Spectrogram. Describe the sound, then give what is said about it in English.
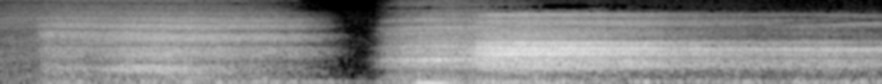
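A person takes a slow, deep breath in, pauses briefly, then lets out a long, airy exhale as a breathing exercise to ease distress, with no talking. “And while we're doing that, everyone who's listening can breathe with me right now.”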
